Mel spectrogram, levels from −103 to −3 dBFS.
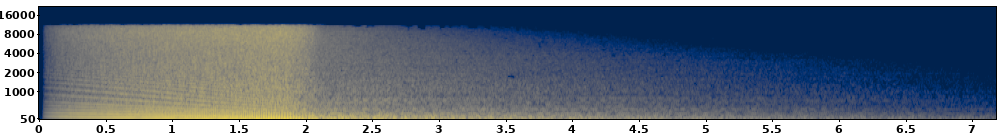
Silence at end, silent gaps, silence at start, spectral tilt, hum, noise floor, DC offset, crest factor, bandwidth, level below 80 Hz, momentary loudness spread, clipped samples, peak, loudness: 2.95 s; none; 0.1 s; -3.5 dB/octave; none; -64 dBFS; under 0.1%; 20 dB; 11.5 kHz; -30 dBFS; 24 LU; under 0.1%; -4 dBFS; -21 LUFS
